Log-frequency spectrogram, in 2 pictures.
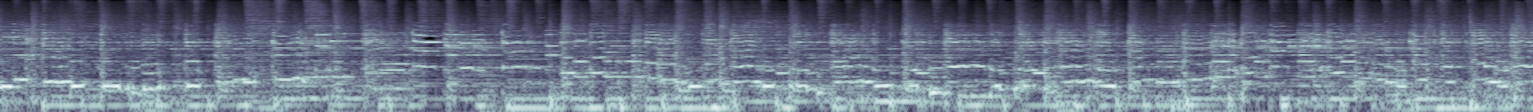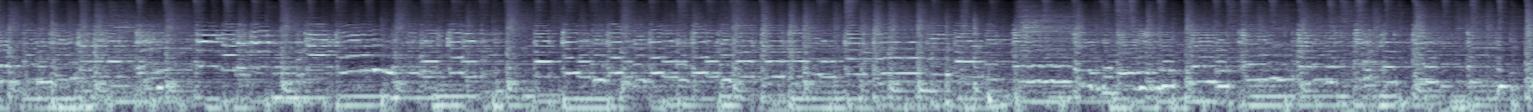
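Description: Live band playing a blues-rock number: electric guitar leads with a winding melody over drum kit, bass and keyboard.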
